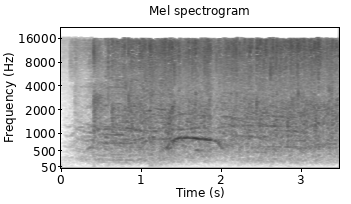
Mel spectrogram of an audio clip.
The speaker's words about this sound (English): Hold on, let me throw in a round of applause there.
